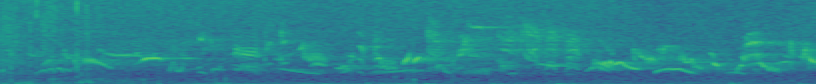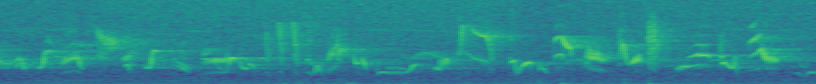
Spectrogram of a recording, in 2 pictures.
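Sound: garden warbler singing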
